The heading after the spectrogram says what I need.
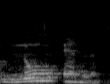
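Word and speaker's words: Noël: n o n but if we put double dot on E then what will it be in that case its pronunciation will become no l which means Christmas in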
